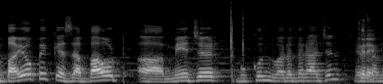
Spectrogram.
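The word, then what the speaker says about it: Mukund Varadarajan: five languages the biopic is about uh major Mund varadarajan I'm not wrong if I'm not butchering the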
